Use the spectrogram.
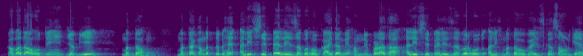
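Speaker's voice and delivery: ordinary talk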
